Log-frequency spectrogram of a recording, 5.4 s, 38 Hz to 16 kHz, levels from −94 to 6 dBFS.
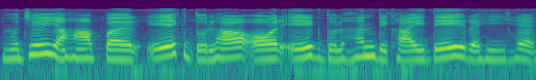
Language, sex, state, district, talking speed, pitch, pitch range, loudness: Hindi, female, Madhya Pradesh, Katni, 135 wpm, 195 Hz, 180-225 Hz, -15 LUFS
